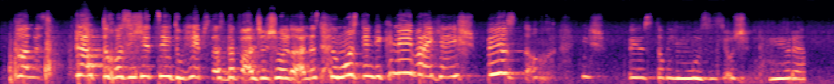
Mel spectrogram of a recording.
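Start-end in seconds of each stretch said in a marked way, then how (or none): 4.5-6.6 wailing with sobs in the voice.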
